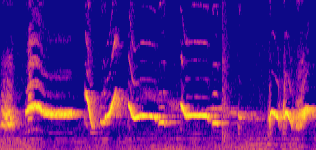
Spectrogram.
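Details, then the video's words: Chinese hwamei from Hai Phong, Vietnam, described as a good singer, giving loud clear whistled phrases, long level notes broken by quick upward and downward slurs, with short pauses between phrases. "Họa mi hót tốt"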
